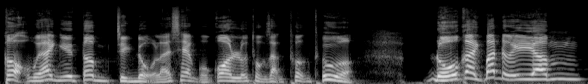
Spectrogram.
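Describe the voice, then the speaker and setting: A man voicing a brash, boastful young male driver in a storybook reading, with an excitable, stammering way of talking. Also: mid-range voice, measured pace, dry recording, clean studio sound, voice pushed up, close to an everyday voice.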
